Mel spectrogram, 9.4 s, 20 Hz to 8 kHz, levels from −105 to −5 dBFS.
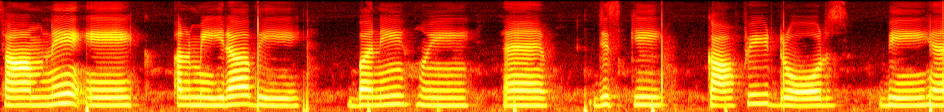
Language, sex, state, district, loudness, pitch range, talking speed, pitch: Hindi, female, Punjab, Fazilka, -16 LUFS, 200-215 Hz, 75 wpm, 205 Hz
